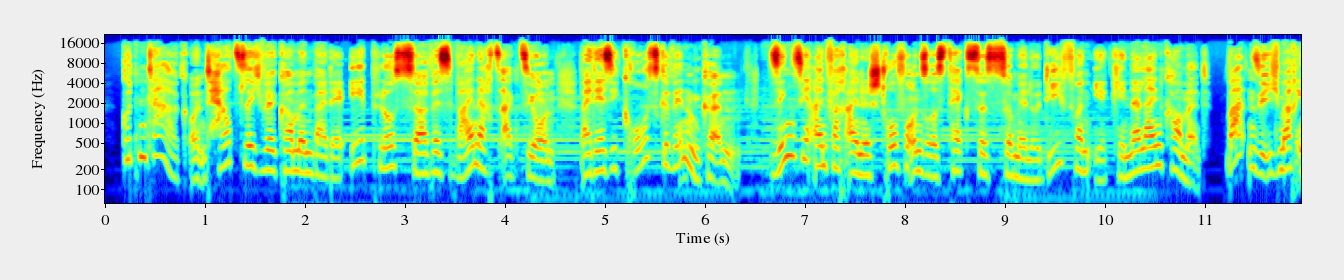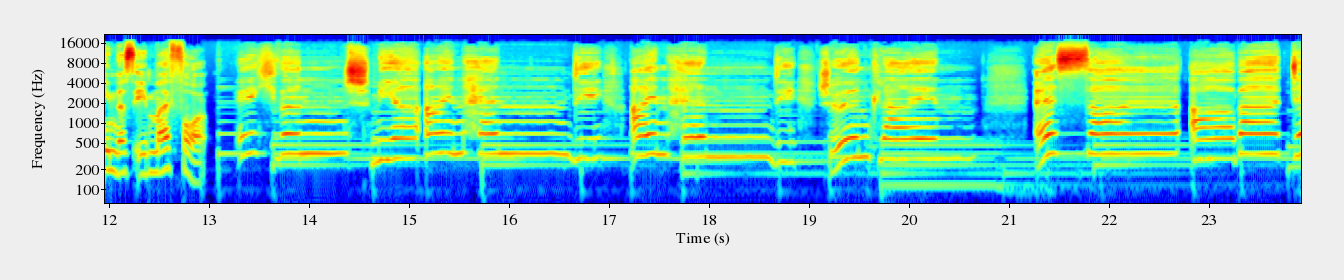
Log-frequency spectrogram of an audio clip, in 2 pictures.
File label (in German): deutsch, Sprecherin, telefonansagen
